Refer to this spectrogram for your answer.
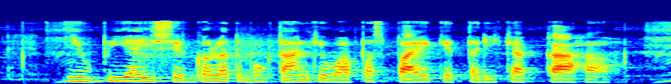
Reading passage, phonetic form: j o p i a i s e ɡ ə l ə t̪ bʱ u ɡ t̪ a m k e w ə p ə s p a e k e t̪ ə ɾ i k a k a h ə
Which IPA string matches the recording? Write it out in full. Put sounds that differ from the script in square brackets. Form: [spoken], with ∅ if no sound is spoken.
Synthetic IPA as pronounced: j [u] p i a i s e ɡ ə l ə t̪ bʱ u ɡ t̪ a [n] k e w [a] p ə s p a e k e t̪ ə ɾ i k a k a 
